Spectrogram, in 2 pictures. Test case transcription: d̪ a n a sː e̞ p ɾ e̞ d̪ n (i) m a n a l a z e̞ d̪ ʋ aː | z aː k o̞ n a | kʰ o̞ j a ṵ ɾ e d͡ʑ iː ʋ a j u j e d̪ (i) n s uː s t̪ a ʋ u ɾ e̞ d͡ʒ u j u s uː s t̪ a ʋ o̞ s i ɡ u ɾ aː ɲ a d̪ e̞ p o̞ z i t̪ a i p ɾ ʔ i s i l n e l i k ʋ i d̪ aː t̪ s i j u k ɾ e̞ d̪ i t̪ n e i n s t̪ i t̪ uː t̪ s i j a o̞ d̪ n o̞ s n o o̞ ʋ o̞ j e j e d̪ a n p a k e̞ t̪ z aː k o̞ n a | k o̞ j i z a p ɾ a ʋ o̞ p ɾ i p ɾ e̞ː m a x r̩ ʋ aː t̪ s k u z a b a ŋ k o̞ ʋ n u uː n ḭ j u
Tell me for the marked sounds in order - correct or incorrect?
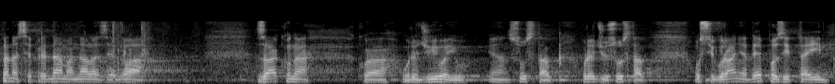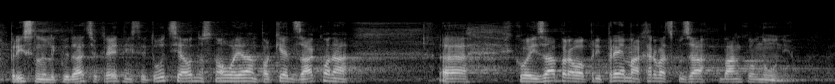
incorrect, incorrect

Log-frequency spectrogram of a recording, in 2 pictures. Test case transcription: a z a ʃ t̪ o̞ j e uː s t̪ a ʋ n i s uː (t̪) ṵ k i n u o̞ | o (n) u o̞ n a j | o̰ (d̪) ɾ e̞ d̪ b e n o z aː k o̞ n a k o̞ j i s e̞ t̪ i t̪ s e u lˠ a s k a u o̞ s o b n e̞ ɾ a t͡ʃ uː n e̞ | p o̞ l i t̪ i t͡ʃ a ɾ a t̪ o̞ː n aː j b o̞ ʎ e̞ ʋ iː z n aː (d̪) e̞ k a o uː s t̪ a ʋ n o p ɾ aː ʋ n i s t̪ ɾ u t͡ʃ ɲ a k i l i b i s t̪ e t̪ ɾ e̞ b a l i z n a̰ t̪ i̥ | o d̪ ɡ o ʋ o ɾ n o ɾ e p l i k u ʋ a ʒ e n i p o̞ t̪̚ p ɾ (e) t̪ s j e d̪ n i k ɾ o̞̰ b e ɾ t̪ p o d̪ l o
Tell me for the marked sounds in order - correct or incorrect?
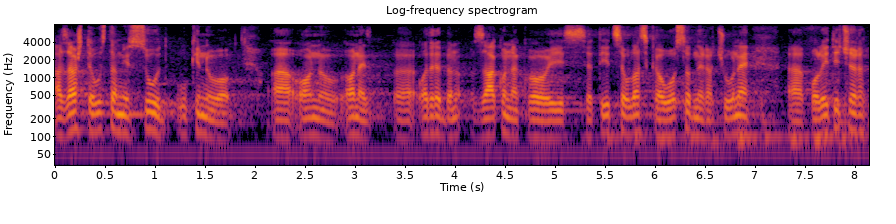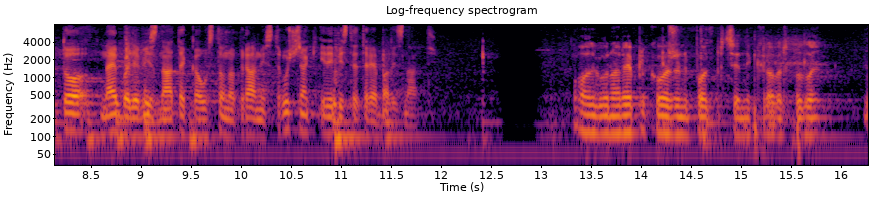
incorrect, correct, correct, incorrect, correct

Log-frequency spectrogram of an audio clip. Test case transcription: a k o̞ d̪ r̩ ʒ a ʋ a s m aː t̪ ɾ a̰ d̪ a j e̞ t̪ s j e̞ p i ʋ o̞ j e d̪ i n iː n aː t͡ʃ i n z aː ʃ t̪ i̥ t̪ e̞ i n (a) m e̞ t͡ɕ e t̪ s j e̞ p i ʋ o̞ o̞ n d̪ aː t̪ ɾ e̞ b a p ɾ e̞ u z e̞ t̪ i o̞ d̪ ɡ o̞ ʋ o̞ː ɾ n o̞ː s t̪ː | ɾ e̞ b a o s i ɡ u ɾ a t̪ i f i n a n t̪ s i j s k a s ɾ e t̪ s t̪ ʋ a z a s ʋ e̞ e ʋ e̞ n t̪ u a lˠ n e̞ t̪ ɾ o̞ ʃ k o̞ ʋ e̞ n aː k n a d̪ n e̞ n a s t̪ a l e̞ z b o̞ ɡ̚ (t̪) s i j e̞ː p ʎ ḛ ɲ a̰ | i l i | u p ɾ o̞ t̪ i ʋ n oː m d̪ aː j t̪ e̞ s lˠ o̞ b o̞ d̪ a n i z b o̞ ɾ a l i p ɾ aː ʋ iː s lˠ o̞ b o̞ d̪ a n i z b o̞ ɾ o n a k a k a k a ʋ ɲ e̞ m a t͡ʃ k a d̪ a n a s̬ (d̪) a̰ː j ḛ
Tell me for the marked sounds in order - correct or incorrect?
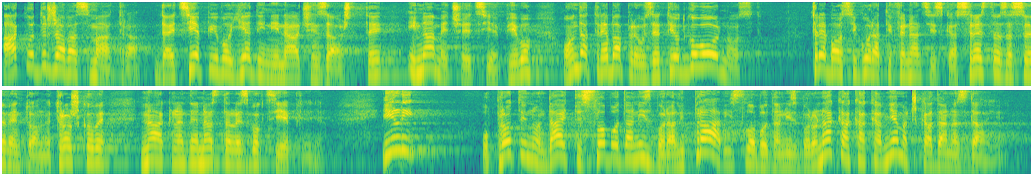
correct, correct, correct

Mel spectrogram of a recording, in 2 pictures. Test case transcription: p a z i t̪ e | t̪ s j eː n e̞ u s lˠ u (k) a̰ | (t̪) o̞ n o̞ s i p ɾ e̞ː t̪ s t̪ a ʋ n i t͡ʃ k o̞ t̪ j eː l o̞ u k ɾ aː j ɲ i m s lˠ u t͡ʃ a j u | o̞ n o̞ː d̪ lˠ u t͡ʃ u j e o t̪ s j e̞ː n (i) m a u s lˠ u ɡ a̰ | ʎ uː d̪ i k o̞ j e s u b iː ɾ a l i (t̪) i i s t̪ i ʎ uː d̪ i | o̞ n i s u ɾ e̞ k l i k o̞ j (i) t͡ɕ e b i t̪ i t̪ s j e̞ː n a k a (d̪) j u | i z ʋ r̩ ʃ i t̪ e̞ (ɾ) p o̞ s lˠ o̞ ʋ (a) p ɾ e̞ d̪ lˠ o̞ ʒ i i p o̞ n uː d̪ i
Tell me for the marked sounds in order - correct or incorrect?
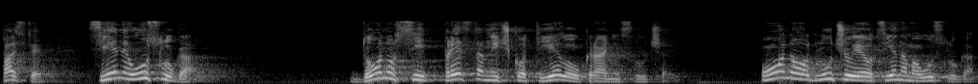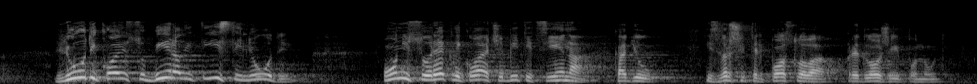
incorrect, incorrect, incorrect, correct, incorrect, correct, incorrect, correct

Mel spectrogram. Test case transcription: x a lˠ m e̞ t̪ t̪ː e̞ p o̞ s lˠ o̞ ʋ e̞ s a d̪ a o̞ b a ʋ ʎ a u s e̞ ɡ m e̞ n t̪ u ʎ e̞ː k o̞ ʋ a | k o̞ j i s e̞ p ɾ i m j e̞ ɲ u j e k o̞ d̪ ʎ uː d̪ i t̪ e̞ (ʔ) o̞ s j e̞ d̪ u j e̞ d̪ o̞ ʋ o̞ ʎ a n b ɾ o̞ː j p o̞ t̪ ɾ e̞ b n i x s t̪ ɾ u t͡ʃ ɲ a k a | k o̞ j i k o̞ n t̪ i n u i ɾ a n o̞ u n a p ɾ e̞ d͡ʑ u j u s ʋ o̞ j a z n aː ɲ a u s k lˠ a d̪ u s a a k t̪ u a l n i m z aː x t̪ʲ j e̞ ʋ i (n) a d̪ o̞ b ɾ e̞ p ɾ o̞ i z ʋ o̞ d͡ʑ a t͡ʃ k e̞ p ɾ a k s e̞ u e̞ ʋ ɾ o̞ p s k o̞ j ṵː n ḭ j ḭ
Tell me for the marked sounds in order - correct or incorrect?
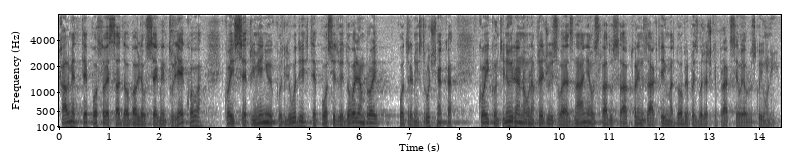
incorrect, incorrect

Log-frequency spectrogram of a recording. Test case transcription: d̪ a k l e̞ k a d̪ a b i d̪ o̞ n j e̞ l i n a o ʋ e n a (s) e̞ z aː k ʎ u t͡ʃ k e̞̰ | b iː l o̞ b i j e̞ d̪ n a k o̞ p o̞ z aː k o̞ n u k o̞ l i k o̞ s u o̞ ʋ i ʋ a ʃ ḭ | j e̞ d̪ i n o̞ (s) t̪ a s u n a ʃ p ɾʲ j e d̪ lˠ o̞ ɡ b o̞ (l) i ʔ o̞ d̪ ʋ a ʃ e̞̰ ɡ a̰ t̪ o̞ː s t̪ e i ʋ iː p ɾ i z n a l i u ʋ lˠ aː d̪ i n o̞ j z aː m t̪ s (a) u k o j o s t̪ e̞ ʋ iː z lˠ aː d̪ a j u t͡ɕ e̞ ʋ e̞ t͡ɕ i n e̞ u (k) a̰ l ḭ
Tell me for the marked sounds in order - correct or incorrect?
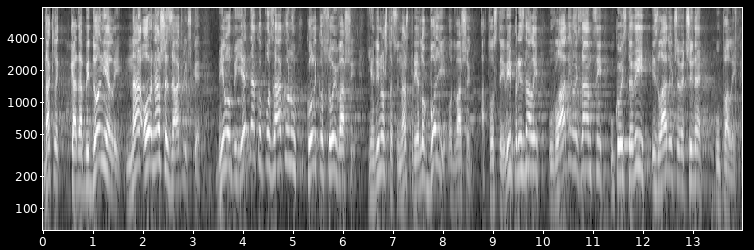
incorrect, incorrect, incorrect, incorrect, incorrect

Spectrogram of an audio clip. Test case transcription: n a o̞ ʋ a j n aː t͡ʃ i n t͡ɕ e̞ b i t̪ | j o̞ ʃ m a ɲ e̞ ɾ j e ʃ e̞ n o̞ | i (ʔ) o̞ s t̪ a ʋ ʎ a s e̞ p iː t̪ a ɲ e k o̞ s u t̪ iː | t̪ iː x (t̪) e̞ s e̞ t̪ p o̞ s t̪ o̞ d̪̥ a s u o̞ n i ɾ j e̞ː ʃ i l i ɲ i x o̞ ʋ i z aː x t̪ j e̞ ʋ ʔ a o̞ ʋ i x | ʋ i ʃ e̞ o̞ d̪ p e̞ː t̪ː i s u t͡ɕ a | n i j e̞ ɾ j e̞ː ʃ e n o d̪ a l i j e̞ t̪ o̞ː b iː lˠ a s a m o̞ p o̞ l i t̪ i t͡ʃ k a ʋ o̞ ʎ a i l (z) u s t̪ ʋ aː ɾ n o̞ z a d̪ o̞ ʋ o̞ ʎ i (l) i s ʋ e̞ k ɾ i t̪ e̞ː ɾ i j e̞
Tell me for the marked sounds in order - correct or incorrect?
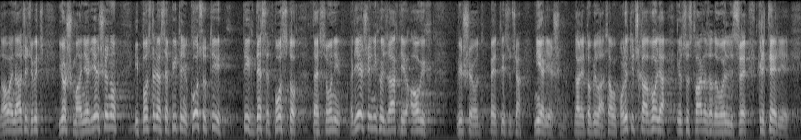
incorrect, incorrect, incorrect, correct

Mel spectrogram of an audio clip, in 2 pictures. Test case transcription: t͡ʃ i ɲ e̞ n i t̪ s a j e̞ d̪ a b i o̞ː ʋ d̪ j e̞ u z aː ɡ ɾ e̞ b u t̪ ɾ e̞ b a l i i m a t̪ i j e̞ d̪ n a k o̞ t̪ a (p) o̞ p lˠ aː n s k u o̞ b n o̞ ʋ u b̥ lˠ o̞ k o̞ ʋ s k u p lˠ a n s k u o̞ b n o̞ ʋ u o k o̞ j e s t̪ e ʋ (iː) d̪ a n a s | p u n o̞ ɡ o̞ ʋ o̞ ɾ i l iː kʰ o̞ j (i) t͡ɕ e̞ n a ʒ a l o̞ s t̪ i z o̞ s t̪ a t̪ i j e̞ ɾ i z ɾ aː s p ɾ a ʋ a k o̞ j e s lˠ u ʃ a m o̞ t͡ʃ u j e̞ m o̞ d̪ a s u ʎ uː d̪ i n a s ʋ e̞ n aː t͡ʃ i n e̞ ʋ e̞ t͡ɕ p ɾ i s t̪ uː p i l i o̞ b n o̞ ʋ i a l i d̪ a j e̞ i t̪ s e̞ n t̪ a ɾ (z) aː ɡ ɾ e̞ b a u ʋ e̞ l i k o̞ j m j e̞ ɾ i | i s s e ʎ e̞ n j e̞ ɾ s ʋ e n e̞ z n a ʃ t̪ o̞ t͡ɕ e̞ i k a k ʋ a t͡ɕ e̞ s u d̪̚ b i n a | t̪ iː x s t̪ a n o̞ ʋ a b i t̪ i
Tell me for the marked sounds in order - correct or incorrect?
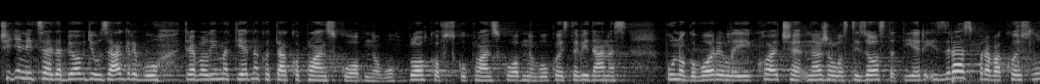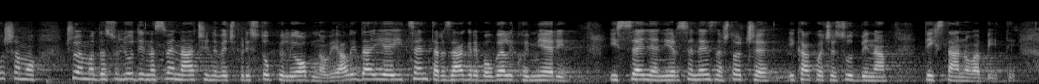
incorrect, correct, incorrect, correct

